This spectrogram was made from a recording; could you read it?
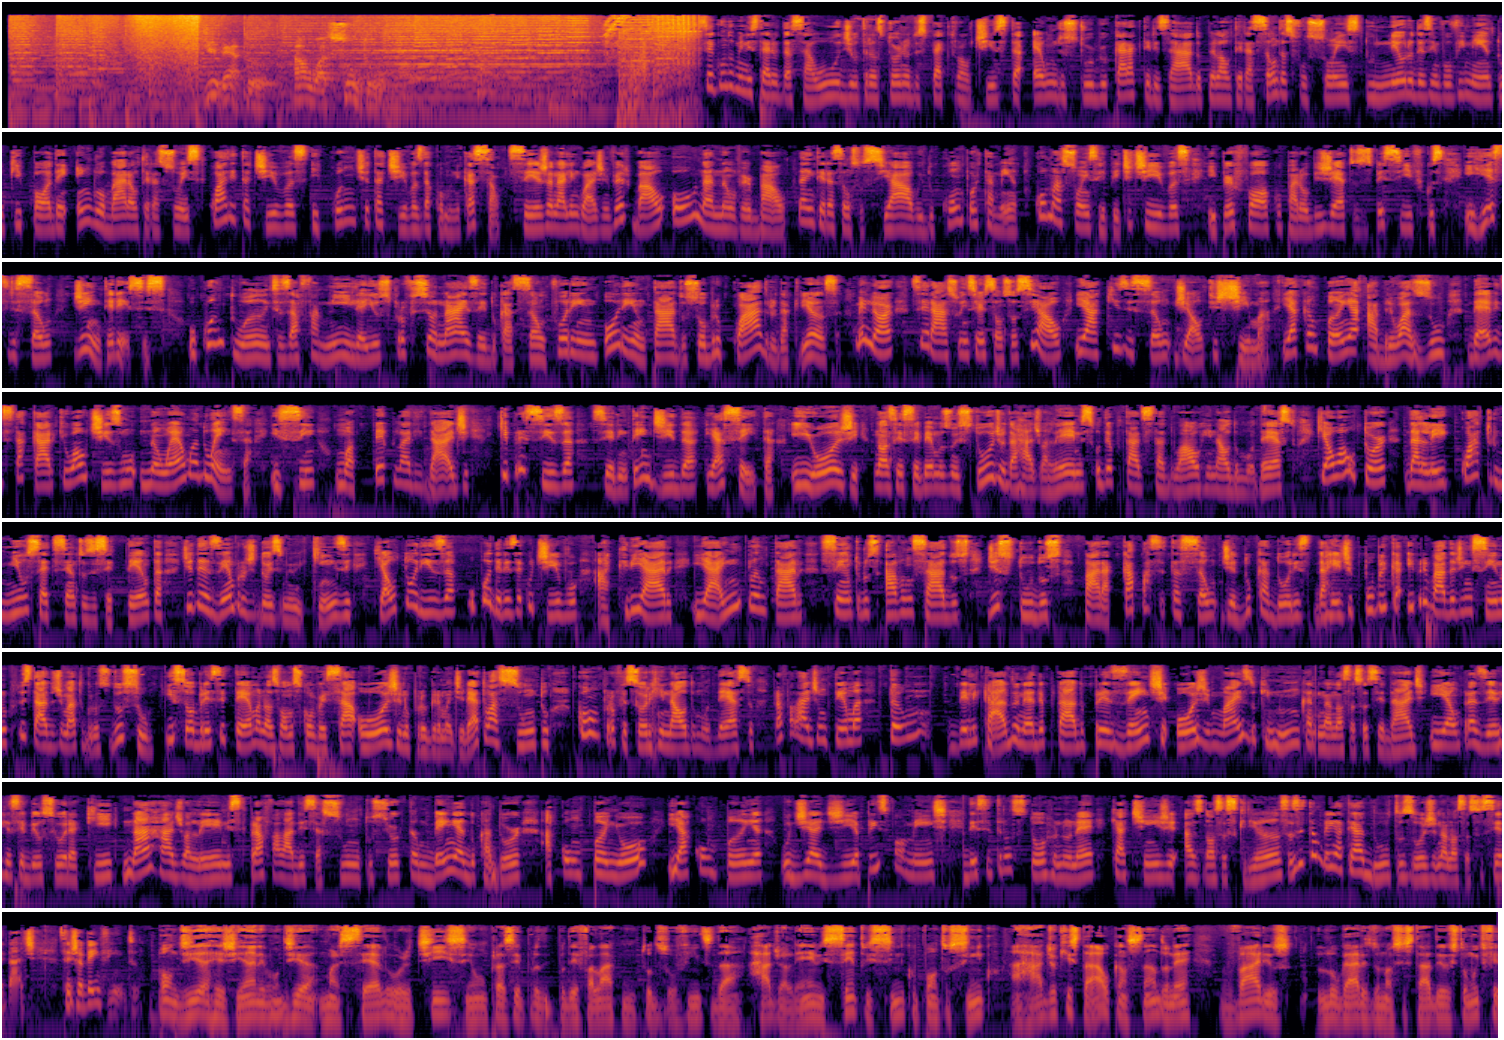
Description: Abril é o mês de conscientização sobre o Transtorno do Espectro Autista (TEA), por isso o programa Direto ao Assunto da Rádio ALEMS traz uma entrevista com o deputado estadual professor Rinaldo Modesto, que é autor da lei que implanta centros avançados de estudos para capacitar educadores da rede pública e privada, trazendo como objetivo a inserção escolar de alunos diagnosticados com autismo.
